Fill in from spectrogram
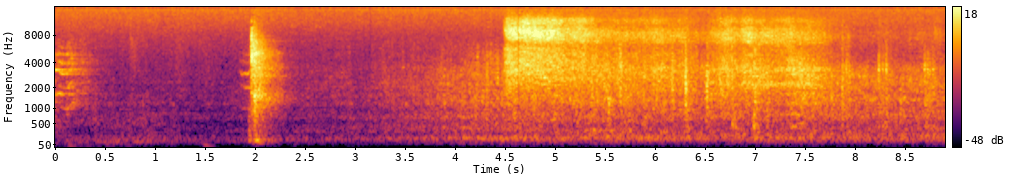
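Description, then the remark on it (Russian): Moscow mail train number 658 rumbles in to track one of a station, with a single sharp metallic clank early on, then a loud, steady hiss of air joins the low rolling noise as it pulls in. “Почтовый поезд номер 658 Москва прибывает на первый путь.”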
